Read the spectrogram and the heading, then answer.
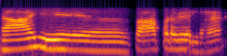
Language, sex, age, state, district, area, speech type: Tamil, female, 60+, Tamil Nadu, Virudhunagar, rural, conversation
